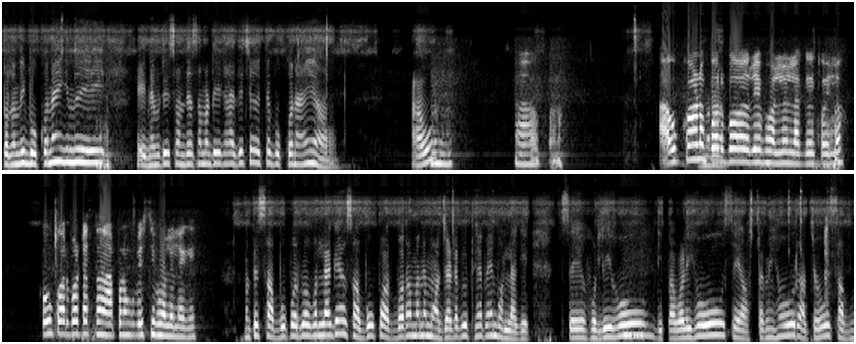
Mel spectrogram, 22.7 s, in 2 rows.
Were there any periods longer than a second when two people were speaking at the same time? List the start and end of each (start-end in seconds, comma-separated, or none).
none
